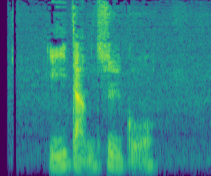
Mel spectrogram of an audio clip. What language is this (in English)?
Chinese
